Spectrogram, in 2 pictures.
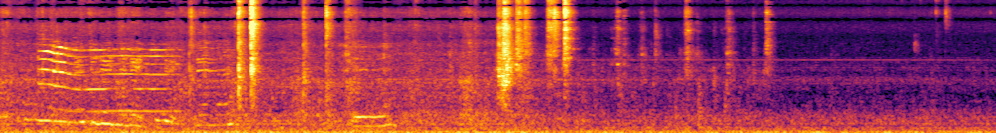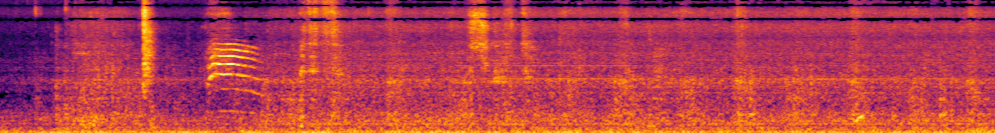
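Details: Domestic cat Mugi seeking attention when someone stands in the kitchen: a few short harmonic meows near the start and another around twelve seconds, with human speech and kitchen clatter in between.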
